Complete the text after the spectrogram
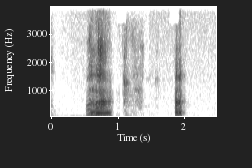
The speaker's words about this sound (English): do I hear a dog? Maybe.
